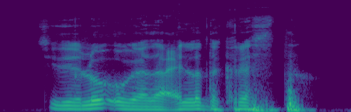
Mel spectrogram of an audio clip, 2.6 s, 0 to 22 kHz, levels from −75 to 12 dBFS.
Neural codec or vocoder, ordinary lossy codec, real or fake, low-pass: vocoder, 48 kHz, 128 mel bands, Vocos; Opus, 64 kbps; fake; 19.8 kHz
